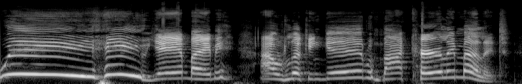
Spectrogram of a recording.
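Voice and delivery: very high, loud party whoop; wild whoop. Acted. Host bragging about his old perm, loud high whooping.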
